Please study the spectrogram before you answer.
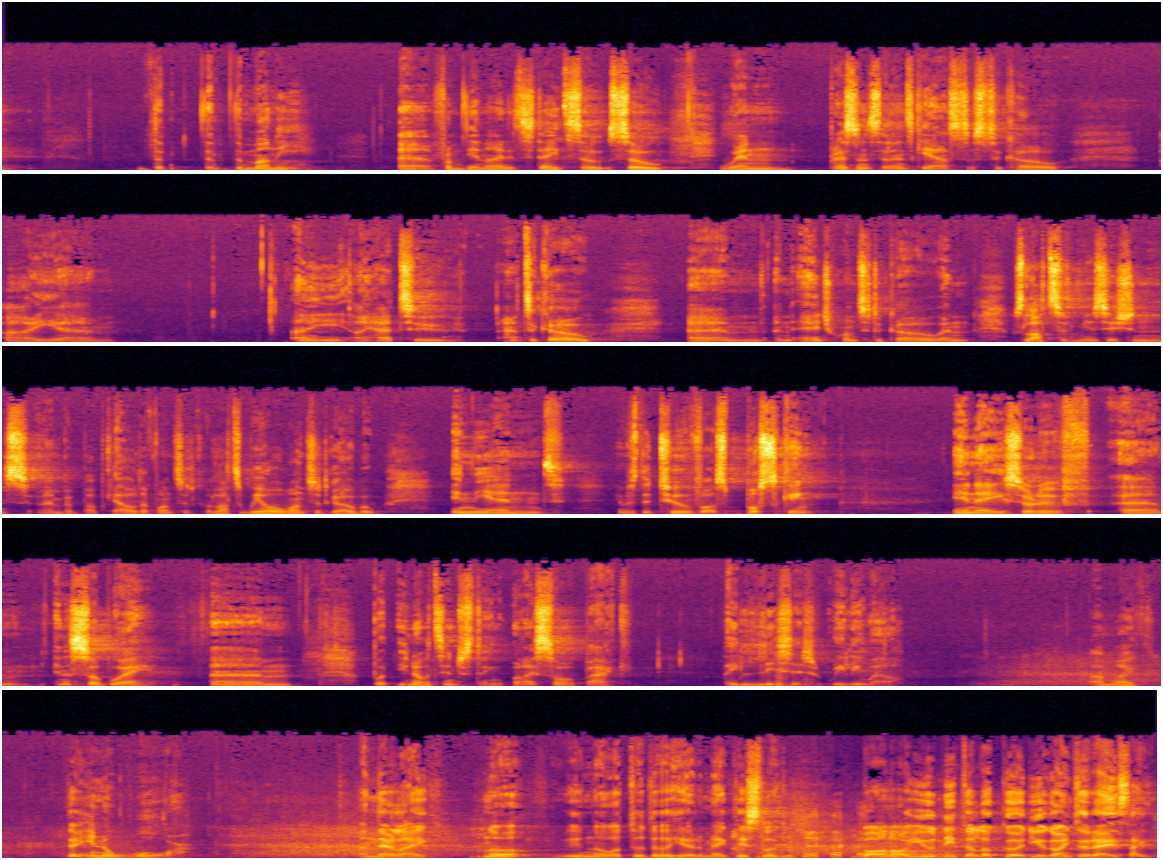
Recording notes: at the 2022 New Yorker Festival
